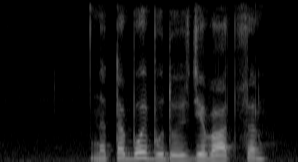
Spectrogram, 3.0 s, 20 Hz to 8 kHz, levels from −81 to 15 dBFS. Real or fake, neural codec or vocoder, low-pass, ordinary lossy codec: real; none; none; none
